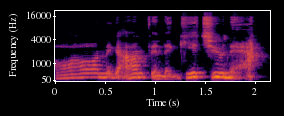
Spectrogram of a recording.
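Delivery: very soft, low gloating inner voice; hushed scheming. Acted. Woman plotting revenge on her ex in her head, hushed gloating. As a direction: breathe it like a secret plan.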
